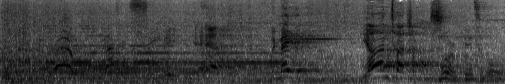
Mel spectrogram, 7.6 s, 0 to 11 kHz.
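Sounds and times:
train horn: 0:00.0 - 0:05.5
indistinct voices: 0:00.0 - 0:07.5
train rumbling past: 0:00.0 - 0:07.5
speech: 0:06.1 - 0:07.5.

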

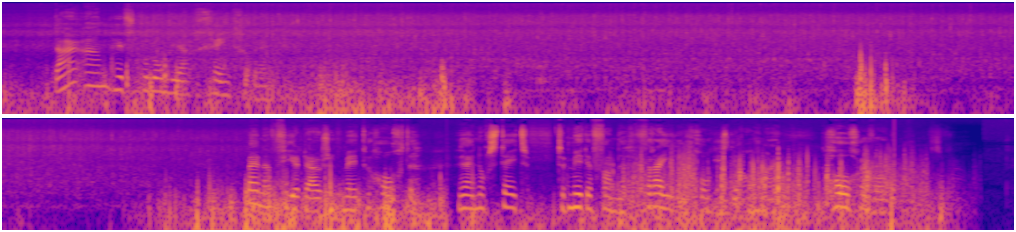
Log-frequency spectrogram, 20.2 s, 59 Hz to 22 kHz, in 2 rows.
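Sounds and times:
small mountain stream flowing downhill: 0:00.0 - 0:14.0
wind buffeting on the microphone: 0:00.0 - 0:19.9
speech: 0:00.5 - 0:03.3, 0:12.7 - 0:19.0.

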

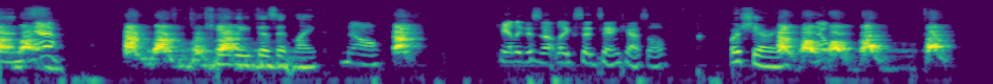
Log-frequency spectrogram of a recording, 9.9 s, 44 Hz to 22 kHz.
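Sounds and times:
dog barking: 0:00.0 - 0:02.7, 0:03.9 - 0:04.4, 0:07.8 - 0:09.7
speech: 0:02.4 - 0:04.2, 0:05.0 - 0:08.9.

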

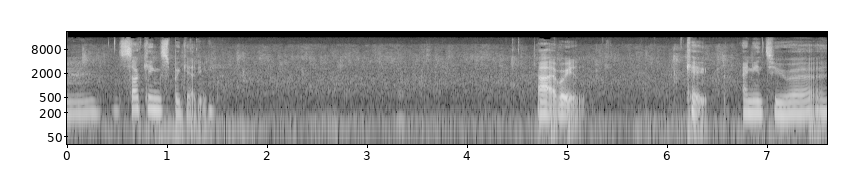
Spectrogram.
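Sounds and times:
speech: 0:00.0 - 0:01.6, 0:04.7 - 0:05.3, 0:06.2 - 0:07.5
steady rain falling: 0:00.0 - 0:07.5.

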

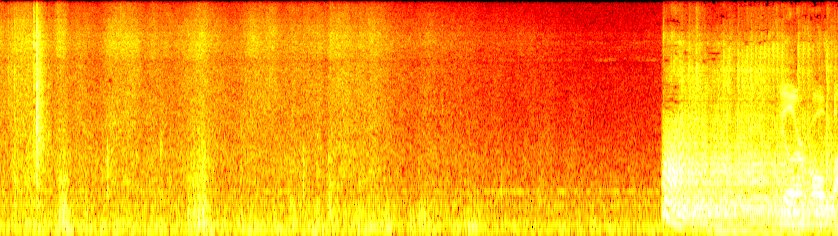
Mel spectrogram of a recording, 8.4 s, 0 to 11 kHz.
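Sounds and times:
cartoonish fake fart sound effect: 0:06.6 - 0:08.3
speech: 0:07.9 - 0:08.3.

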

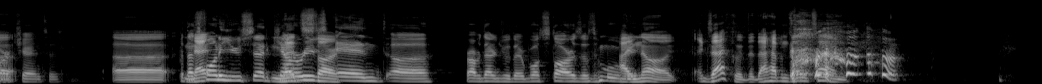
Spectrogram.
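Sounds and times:
speech: 0:00.1 - 0:09.0
cough: 0:07.9 - 0:09.1.

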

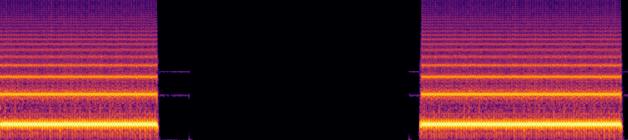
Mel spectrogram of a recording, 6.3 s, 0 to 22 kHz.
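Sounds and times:
electronic ringback tones of an outgoing phone call on speakerphone: 0:00.0 - 0:01.6, 0:04.2 - 0:06.2.

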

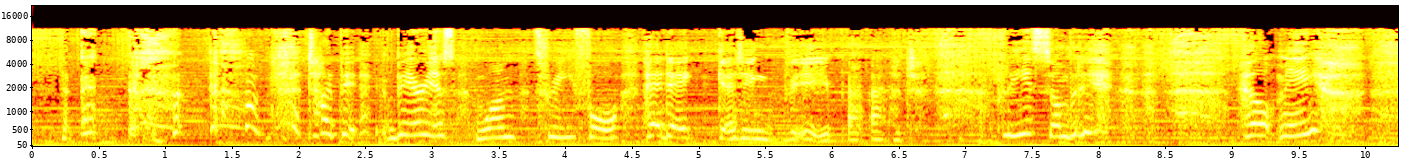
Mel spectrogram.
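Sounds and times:
speech: 0:00.2 - 0:08.4, 0:09.1 - 0:10.0
man coughing into a silken handkerchief: 0:00.3 - 0:01.8.

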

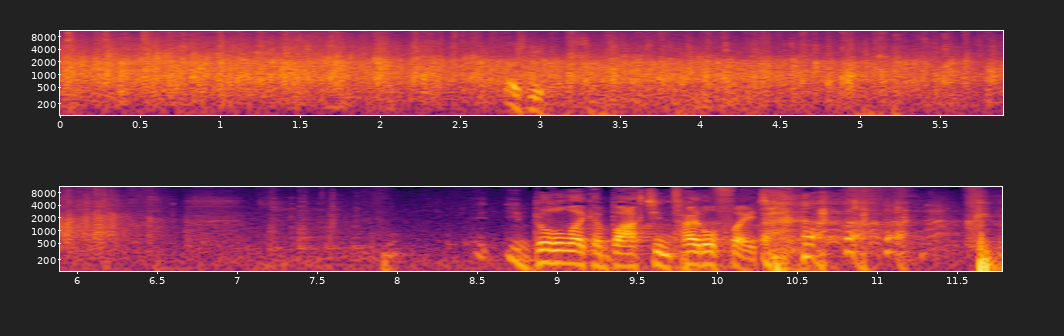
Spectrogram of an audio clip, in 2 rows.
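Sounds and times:
crowd applauding: 0:00.0 - 0:06.6
speech: 0:02.8 - 0:03.5, 0:08.7 - 0:11.3.

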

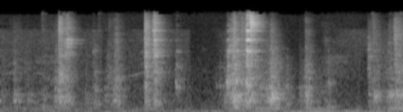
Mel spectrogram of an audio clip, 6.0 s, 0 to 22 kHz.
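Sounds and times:
kitchen dishes clinking and clattering: 0:00.1 - 0:06.0.

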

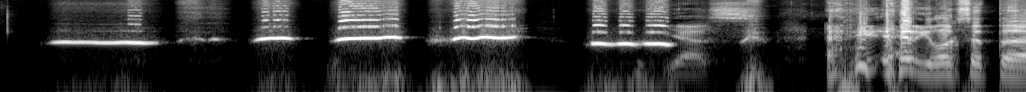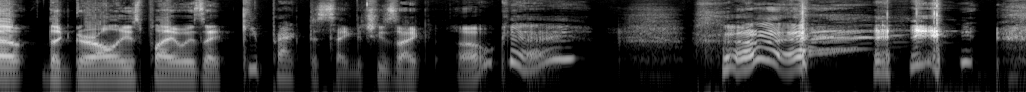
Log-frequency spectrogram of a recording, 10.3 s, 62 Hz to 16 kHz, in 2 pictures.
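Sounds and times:
person whistling a tune: 0:00.2 - 0:03.8
speech: 0:03.4 - 0:10.2
laughter: 0:04.1 - 0:04.7, 0:08.6 - 0:10.2.

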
